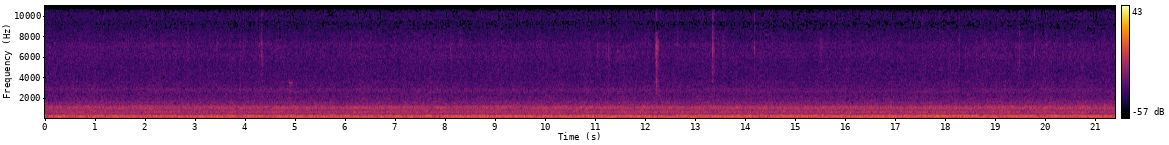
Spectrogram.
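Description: Jet engines roar with a steady, low rumble, heard from inside an airliner cabin.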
